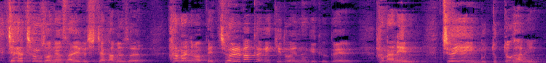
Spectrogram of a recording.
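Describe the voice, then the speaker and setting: A man's voice: high-pitched, pushed and bright. A man from preaching a sermon as a pastor, earnest and emphatic, with many rhetorical questions. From Gyeongsang, South Korea. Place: church sanctuary. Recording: echoey church hall.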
